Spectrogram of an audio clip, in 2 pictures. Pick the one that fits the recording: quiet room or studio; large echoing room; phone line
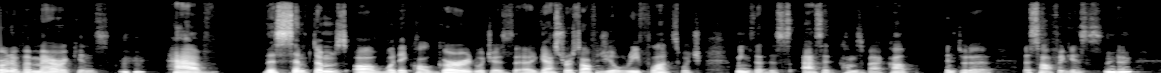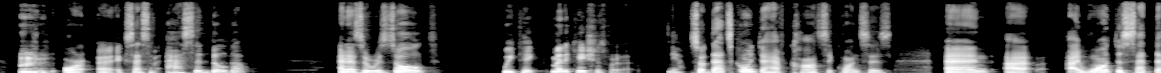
quiet room or studio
